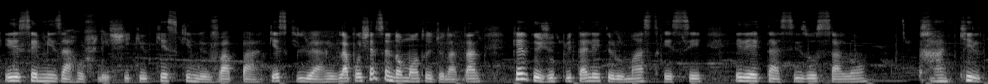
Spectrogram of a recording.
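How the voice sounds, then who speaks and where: A woman casually retelling a film scene by scene, chatty and addressing her listeners warmly as her loves. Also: low voice, normal speed. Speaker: film recap narrator. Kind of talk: casual storytelling recap of a film.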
